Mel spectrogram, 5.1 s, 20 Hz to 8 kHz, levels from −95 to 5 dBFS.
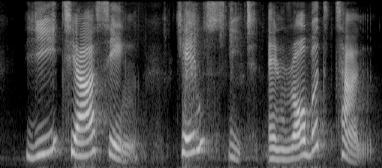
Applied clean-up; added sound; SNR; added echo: neural separator model SepFormer DNS4.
